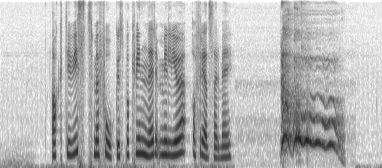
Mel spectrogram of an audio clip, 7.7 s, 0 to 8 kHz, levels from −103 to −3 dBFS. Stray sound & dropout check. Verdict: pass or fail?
fail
